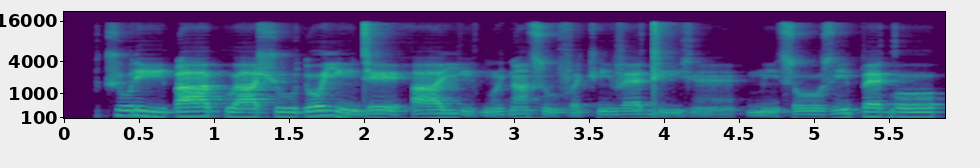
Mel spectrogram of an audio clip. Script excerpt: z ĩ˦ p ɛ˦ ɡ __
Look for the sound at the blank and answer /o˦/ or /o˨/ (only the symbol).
o˦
